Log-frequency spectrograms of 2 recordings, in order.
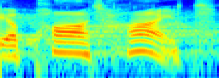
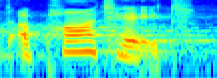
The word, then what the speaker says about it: apartheid: So often when I hear the word apartheid pronounced in America, you say apartheid because it's H-E-I-D, and that's how that Germanic word is pronounced here. But in that Germanic origin, it's actually pronounced apartheid, which sounds a lot more like the end is spelt H-A-T-E, right? Well,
